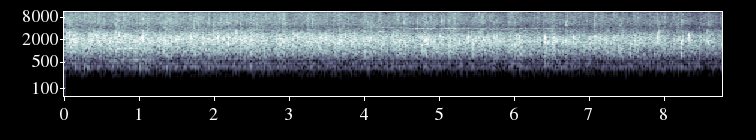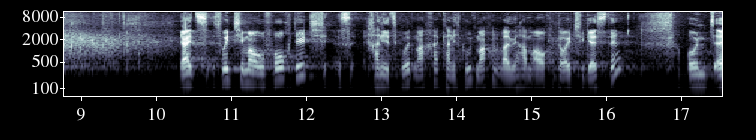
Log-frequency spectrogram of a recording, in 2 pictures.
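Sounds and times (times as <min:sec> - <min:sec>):
large audience applauding: 0:00.0 - 0:10.2
speech: 0:10.3 - 0:17.5.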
